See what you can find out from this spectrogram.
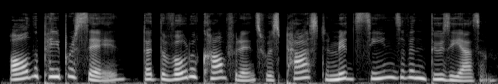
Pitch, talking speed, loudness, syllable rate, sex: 250 Hz, 180 wpm, -17 LUFS, 5.3 syllables/s, female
